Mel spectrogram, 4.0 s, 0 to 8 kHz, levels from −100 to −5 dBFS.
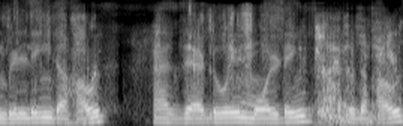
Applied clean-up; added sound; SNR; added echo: neural mask model Resemble Enhance denoiser.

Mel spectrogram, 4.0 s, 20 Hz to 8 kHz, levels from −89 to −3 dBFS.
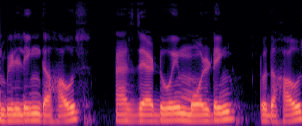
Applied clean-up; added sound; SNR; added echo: none; none; none; none.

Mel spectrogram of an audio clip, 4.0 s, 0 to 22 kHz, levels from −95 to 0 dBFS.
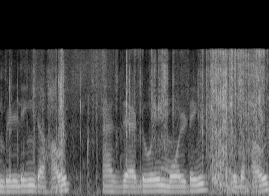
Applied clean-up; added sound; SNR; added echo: none; Tearing; 4 dB; none.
